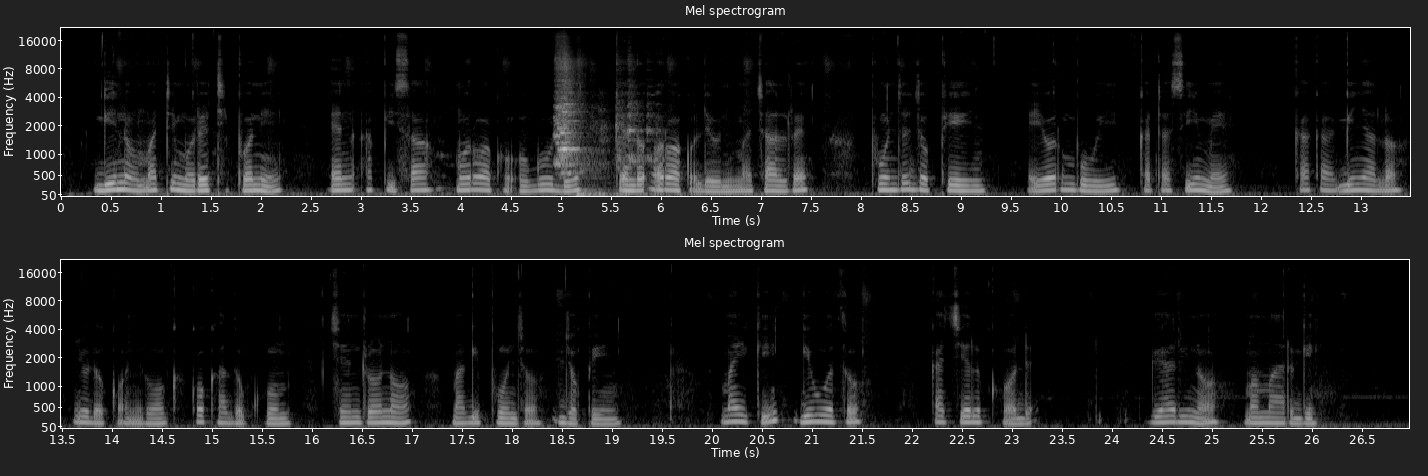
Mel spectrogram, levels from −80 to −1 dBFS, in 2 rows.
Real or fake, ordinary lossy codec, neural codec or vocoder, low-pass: real; none; none; none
